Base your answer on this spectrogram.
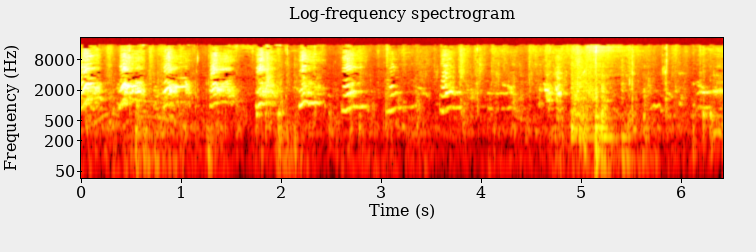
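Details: Bottle-fed orphaned puppies, whose mother was taken when they were six days old, whine indoors while feeding; short high squeaky whimpers come about twice a second, alongside a person speaking gently.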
